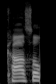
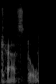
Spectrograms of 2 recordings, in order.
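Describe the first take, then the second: First: The first vowel is a long 'ah' sound. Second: The first vowel is a short 'a' sound. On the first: "like car sale" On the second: "like Castle"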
